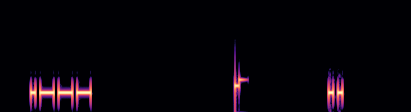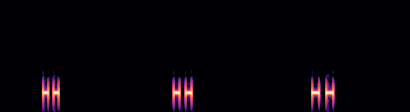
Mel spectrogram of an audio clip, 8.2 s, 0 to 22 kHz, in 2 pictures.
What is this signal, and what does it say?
Morse code, heard as a keyed tone, about 22 wpm, spaced as for 7 wpm, 700 Hz. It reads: J IIII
